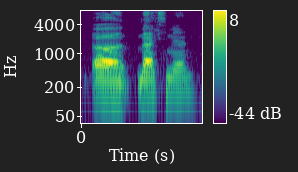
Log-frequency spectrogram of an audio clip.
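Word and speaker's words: Maximin: Offensive-wise, I think they're going to need work, especially losing Maximan. That's how you pronounce it.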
